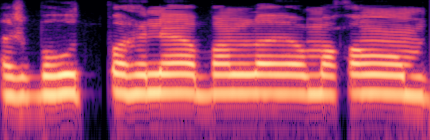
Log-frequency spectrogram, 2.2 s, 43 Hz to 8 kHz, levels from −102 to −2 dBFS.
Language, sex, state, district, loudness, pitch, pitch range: Maithili, male, Bihar, Araria, -11 LUFS, 245 Hz, 240-245 Hz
